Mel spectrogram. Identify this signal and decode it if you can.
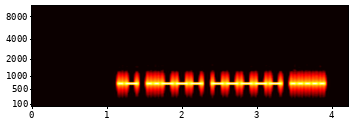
Morse code, heard as a keyed tone, about 25 wpm, 700 Hz. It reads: A205
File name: practice / 25wpm / Four Letter-Number Combinations - 25wpm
